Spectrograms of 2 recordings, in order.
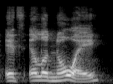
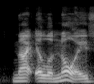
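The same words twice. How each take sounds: First: "Illinois" with a silent S, ending "noy". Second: "Illinois" with the final S sounded, ending "noise". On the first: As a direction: end "Illinois" on an open "oy". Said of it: "You don't pronounce the S". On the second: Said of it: "because I pronounced the S". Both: Retold or imitated.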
